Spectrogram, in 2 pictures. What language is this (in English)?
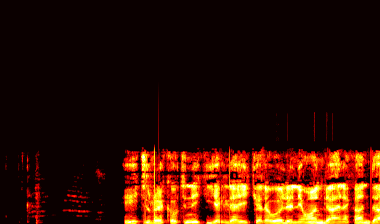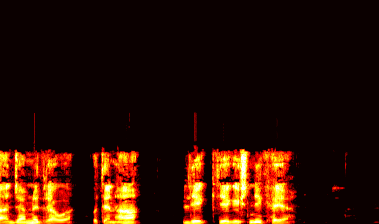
Central Kurdish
